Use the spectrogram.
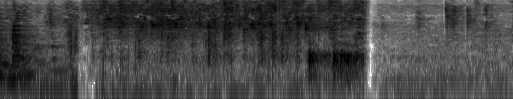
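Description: Whole cumin seeds crackle and sizzle in hot oil for a mutta paneer kalia, a loud dense frying hiss with a brief break before dropping off sharply near the end.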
